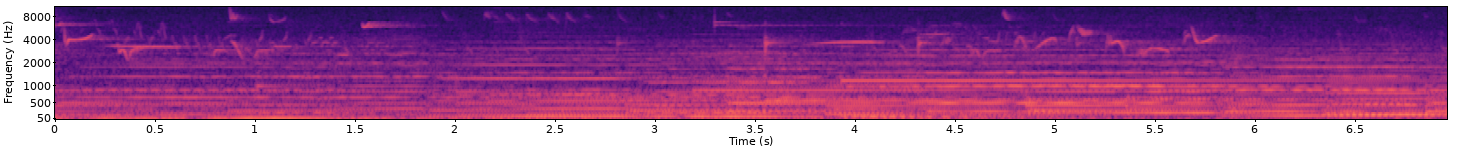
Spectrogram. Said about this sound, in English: I lean back onto the velvety soft bed of grain and listen to the lovely sweet hums of birds singing.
